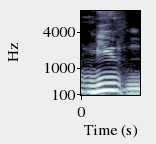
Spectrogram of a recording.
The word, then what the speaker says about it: Mewton: And at the bottom right down there, that's Dominique Mewton.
